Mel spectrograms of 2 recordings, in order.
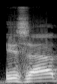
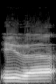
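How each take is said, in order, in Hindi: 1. बीच के व्यंजन में तीखी सीटी जैसी सनसनाहट है। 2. बीच का व्यंजन नरम है, इसमें सीटी जैसी सनसनाहट नहीं है। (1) "सीटी की आवाज को निकालते हुए पढ़ रहे हैं" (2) "बगैर सीटी के पढ़ना है और जुबान की नोक को सनाया उलिया के अंदरूनी किनारे के साथ लगाना है"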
